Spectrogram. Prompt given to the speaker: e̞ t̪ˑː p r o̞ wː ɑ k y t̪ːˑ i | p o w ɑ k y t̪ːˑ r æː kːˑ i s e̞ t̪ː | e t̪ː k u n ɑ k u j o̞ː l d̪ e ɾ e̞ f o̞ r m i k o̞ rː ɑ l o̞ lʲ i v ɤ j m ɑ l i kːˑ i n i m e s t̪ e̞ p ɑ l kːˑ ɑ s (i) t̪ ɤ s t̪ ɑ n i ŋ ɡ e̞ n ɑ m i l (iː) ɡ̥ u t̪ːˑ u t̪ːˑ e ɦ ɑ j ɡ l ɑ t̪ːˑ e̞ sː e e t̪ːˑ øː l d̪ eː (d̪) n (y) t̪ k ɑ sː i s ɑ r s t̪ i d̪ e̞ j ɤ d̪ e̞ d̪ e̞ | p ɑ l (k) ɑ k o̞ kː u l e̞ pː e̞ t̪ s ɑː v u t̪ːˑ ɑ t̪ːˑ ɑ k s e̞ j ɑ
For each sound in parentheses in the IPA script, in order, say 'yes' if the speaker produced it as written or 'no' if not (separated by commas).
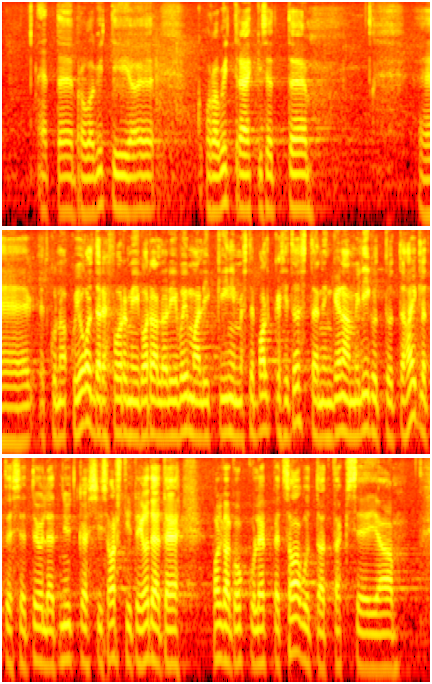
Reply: yes, yes, no, no, no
